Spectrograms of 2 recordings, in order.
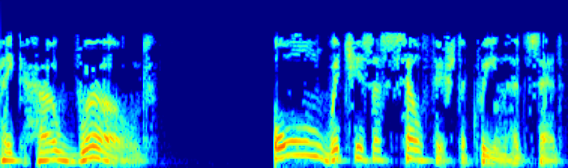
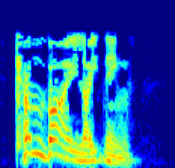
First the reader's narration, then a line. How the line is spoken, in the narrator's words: shouted Tiffany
